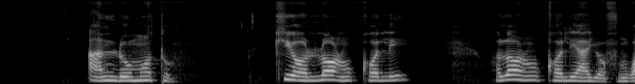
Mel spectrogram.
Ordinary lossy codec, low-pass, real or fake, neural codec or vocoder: none; none; fake; autoencoder, 48 kHz, 128 numbers a frame, DAC-VAE, trained on Japanese speech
